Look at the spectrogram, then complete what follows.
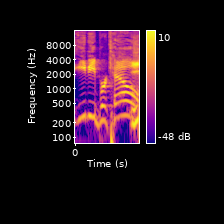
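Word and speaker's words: Edie Brickell: uh Eddie brickl singer no what brel it's Edie Briel Edie Briel don't you remember her no she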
